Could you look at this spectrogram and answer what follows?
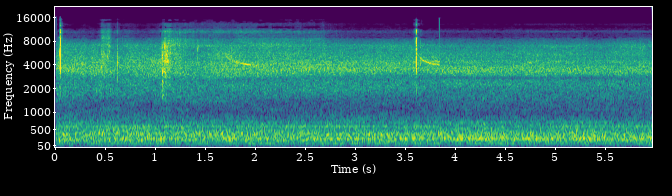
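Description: Steady rush of water pouring over a dam's spillway, an even noise with no let-up, with two faint clicks, one about a second in and one a little past halfway.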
